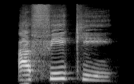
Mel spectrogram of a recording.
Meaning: 1. to agree 2. to appease 3. to fit with, agree in kind with
- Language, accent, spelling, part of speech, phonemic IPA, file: Swahili, Kenya, afiki, verb, /ɑˈfi.ki/, Sw-ke-afiki.flac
